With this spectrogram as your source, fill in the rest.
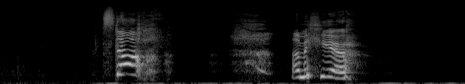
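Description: A young woman cries out loudly and pleads.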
